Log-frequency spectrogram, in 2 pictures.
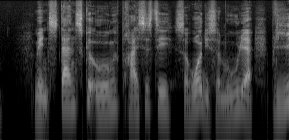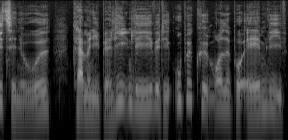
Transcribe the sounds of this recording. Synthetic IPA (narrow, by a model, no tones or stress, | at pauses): men̰sd̥ænsɡ̥əʔɔ̽ŋəpʰʁasəsd̥e̝sɒ̽ɦo̝ɐd̥id̥sɒ̽mːuːliæb̥liːt͡sʰe̝lnɔ̽ːð̞̩ˠ | kʰæmænib̥æɐlḭːnle̝ːʋəd̥e̝ʔub̥e̝kʰøm̰ʁɐð̞ˠəb̥ɔ̽ʔɛːmlḭːʋ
